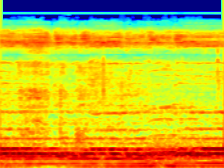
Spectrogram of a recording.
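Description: A cappella vocal group singing with microphones, holding long steady chords over a low bass part.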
